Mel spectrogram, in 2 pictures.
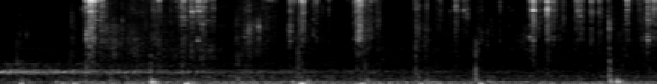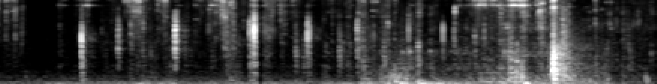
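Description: Faint scattered metallic clicks and jingling that grow denser and louder in the second half, with one sharper click near the end. A faint steady hum fades out over the first few seconds.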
